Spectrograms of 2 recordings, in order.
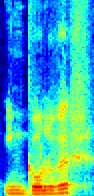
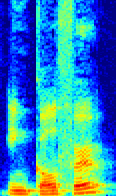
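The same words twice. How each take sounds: First: The name is pronounced with Icelandic sounds. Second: The name is pronounced with English sounds.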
